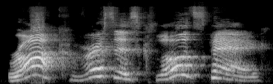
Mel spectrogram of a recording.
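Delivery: hammed-up boxing announcer; fight announcer. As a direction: announce the bout like a ring host.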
